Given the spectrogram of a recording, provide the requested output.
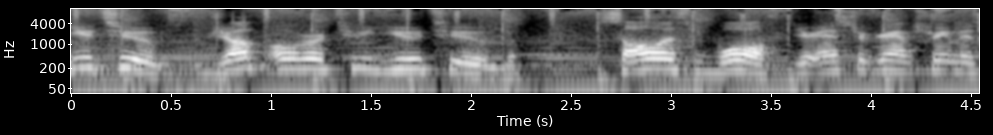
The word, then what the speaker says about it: Solis: I came up with the name Solis because Solis is how it's pronounced in Latin.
